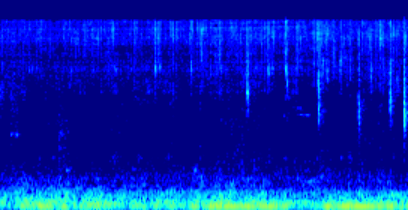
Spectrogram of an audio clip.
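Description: Murky coolant water drains from a car radiator in a steady, continuous gush. It sounds quiet and low, with faint splashy detail, and there is no talk.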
